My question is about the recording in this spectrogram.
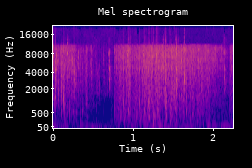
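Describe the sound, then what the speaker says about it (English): Rocks and skulls smash in The Binding of Isaac video game, a loud, dense crunch of breaking that is briefly interrupted and then continues. "Any rocks that are available, as well as skulls, we will be smashing."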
